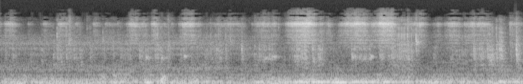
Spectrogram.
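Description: Low, steady rumble of a passenger train carriage running on the rails, heard from inside the coach, with background music over it.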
